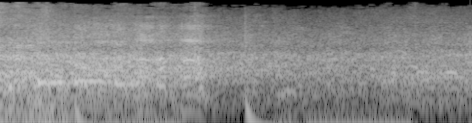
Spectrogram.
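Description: Studio audience laughing, loudest in the first second and then dying away, over a low pulsing music bed.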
